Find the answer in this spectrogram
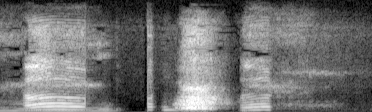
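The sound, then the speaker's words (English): A dog barks and whines in a few short, loud, tonal bursts with brief gaps between them, ending in a softer whimper. “sorry, that's the dog.”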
